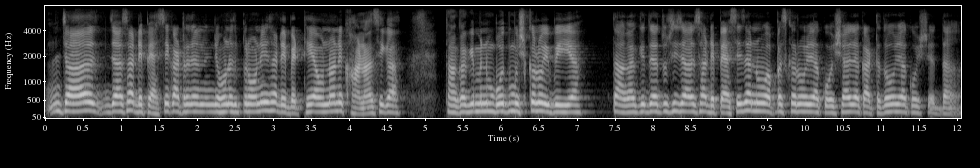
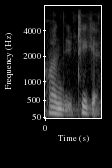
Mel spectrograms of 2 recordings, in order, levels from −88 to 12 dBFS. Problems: background sounds at intervals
